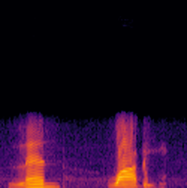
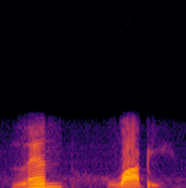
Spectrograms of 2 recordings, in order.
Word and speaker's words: Lenape: The name Tammany comes from a Native American leader of the Lenape, or Lenape, pronounced Len Wobby.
